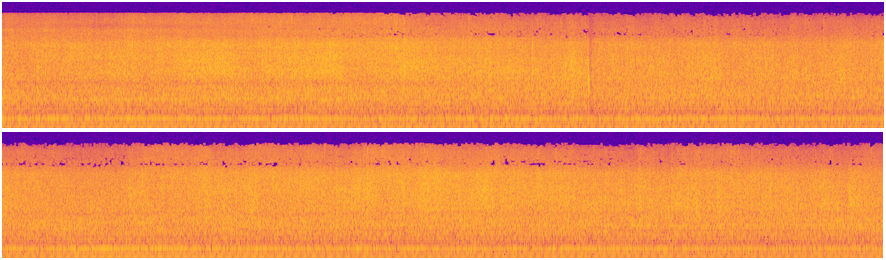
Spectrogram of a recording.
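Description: Beef and chicken frying in a pan, with a steady sizzle over a constant low hum.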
